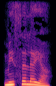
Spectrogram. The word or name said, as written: ಮಿಸಲಯ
